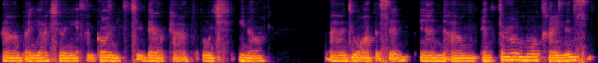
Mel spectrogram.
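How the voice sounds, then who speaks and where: A woman from Russia with a New York-sounding American accent, a bit nasal from a recent cold, speaking earnestly with many pauses and fillers in a video-call interview. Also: very deep voice, dark tone, poor audio. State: slightly nasal from recent illness. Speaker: interview guest, adoptee.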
